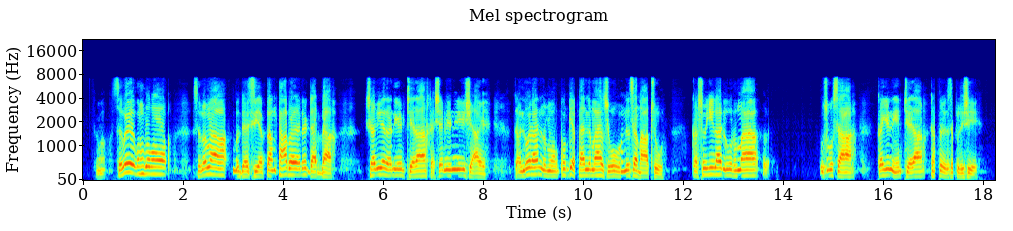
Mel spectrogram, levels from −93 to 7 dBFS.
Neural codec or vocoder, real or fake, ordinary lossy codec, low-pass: codec, 16 kHz, 1 kbps, FreqCodec, larger model; fake; MP3, 96 kbps; 7.2 kHz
